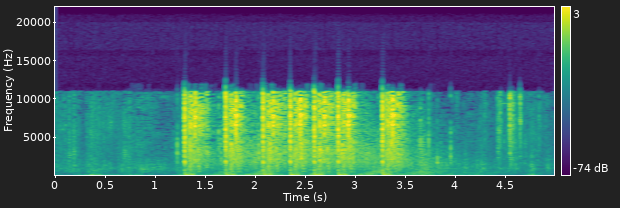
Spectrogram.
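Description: Gunfire in the Fallout 4 video game: a loud burst of rapid shots, several sharp reports clustered close together, fired repeatedly over a few seconds with no talking.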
